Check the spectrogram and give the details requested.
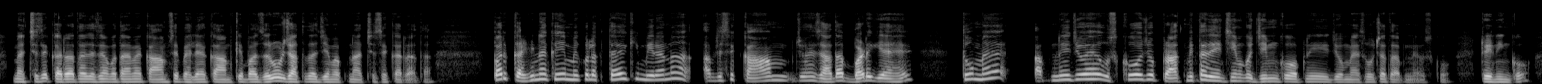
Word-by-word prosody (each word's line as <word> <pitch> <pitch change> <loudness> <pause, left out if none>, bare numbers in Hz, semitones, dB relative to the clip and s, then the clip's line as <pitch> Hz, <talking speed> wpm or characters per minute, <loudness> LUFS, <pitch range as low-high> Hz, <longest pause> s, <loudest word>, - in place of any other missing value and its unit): मैं 130 - 0
अच्छे 125 +2 -4
से 150 - +1
कर 125 -1 +3
रहा 125 0 +6
था 130 0 +1
जैसे 125 0 -1
मैंने 130 -1 0
बताया 125 0 0
मैं 130 0 -2
काम 115 -1 0
से 125 +4 -3
पहले, 120 -1 -1
काम 115 -1 -1
के 130 - -3
बाद 120 0 +1
ज़रूर 145 +6 +5
जाता 130 -1 +2
था 125 - +3
जिम 120 0 -2
अपना 110 - -4
अच्छे - - -7
से - - -7
कर - - -5
रहा - - -5
था। - - -15 0.6
पर 230 +4 +6
कहीं 165 +6 +3
न 245 +1 +3
कहीं 245 +1 +1
मेरे 220 -2 +1
को 230 - 0
लगता 220 0 -1
है 250 +2 +4
कि 255 - -8
मेरा 215 -2 0
ना, 260 -2 -3 0.2
अब 170 - -4
जैसे 180 +6 -6
काम 180 +6 +1
जो 180 - -2
है 185 - -3
ज़्यादा 145 +3 +3
बढ़ 145 +2 +4
गया 150 -6 +1
है, 140 +9 -5 0.5
तो 235 +2 +2
मैं, 250 +5 0 0.4
अपने 190 +7 -1
जो 235 +2 +3
है 245 - +5
उसको 225 +2 +2
जो 225 0 0
प्राथमिकता 185 +5 +2
देनी 180 -3 +5
चाहिए 165 +3 -4
मेरे 155 - -6
को 155 - 0
जिम 140 +1 -1
को 135 0 +1
अपनी 125 -1 -5
जो 115 +1 -5
मैं 110 -1 -6
सोचा 115 -2 -4
था - - -2
अपने - - -11
उसको, - - -18 0.3
ट्रेनिंग 120 -3 +1
को, - - -7
150 Hz, 270 wpm, -22 LUFS, -, 0.6 s, रहा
